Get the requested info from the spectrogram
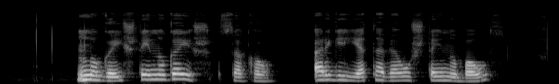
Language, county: Lithuanian, Alytus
